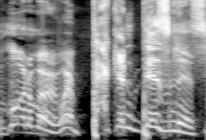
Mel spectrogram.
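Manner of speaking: high, excited imitation; elated movie quote. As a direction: crow it to your brother in mock triumph. Quoting an elated movie brother.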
